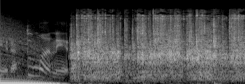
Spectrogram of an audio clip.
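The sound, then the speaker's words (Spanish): Domino tiles clack and rattle together in a dense, continuous shuffle of many sharp hard clicks lasting about two seconds, the sound of a game of dominoes, common in Cuba. A brief tonal sweeping sound comes just before it. “Ese sonido no necesita explicación. Es tan común en una ciudad como un pregón y tan común en el campo como el trueno y el canto de un gallo.”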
